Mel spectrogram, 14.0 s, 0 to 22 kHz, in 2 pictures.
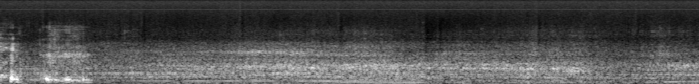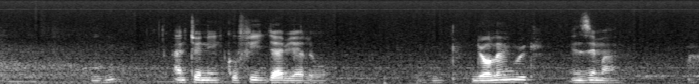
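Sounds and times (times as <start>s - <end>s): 
laughter: 0.0s - 1.3s
droning car engine hums passing: 0.0s - 13.9s
rumbling traffic of vehicles on a nearby road: 0.0s - 13.9s
speech: 8.1s - 10.4s, 11.2s - 13.3s.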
